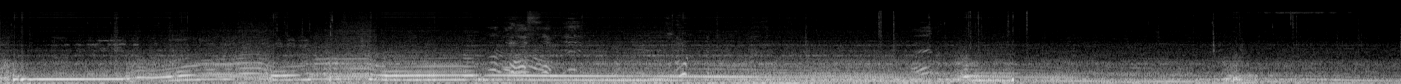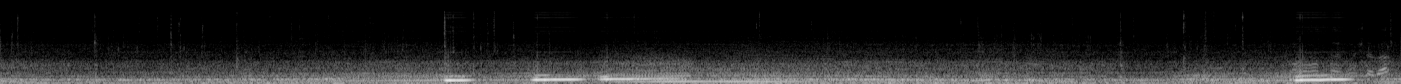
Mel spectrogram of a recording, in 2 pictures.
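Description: Ferrari 458 Italia's 4.5-litre V8 heard from inside the cabin: the engine note climbs under full throttle, then falls away over several seconds as the car slows, with short rises on the downshifts. After that it runs at a lower, steadier note, broken by a few brief loud bursts.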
